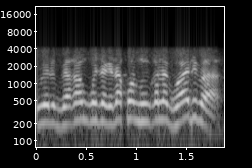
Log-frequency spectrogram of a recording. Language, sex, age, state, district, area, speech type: Assamese, male, 60+, Assam, Tinsukia, rural, conversation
